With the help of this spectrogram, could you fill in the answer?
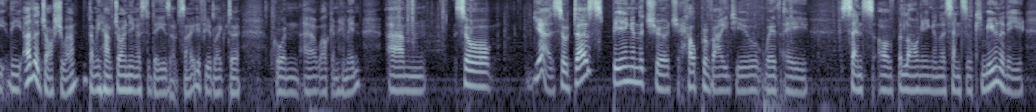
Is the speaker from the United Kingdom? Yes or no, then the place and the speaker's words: yes; United Kingdom; I grew up in Britain, which is the Church of England, and which is a dreadfully boring church as a Brit growing up.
